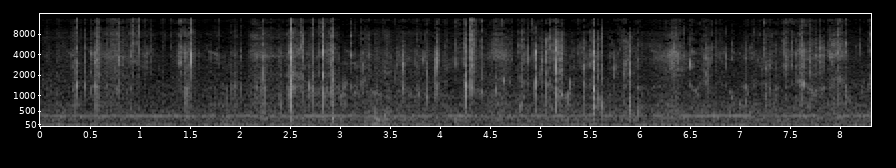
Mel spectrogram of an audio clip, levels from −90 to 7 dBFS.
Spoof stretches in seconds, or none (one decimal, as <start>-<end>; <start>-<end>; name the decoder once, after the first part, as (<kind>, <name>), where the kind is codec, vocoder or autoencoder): 1.7-3.2 (vocoder, BigVGAN v2)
